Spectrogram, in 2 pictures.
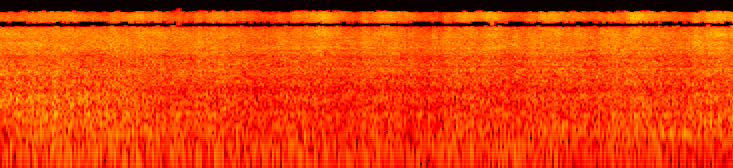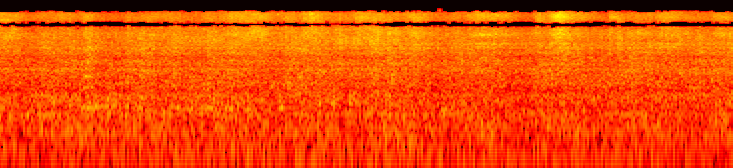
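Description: Train rolling past, a steady heavy rumble with wheels clacking over the rail joints.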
